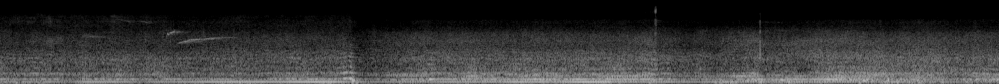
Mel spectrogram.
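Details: Honey bees crowd a hive entrance on a sunny February day, a GoPro mere inches away; low droning buzz with individual bees passing close, a thump as one lands on the camera, and a brief bird chirp.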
